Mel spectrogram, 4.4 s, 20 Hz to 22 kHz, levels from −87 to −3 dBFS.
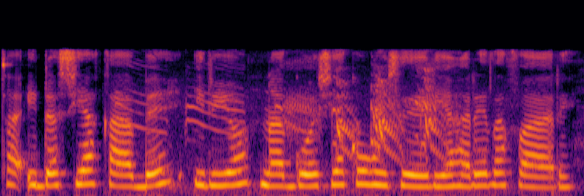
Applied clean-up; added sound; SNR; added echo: none; Bird; 13 dB; none.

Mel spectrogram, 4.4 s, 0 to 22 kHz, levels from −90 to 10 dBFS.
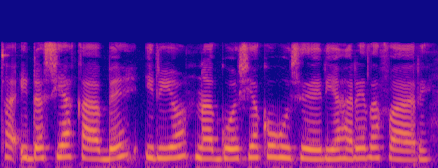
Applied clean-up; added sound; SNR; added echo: none; none; none; none.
